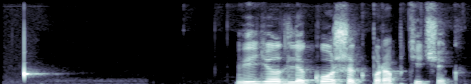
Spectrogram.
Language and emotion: Russian, neutral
